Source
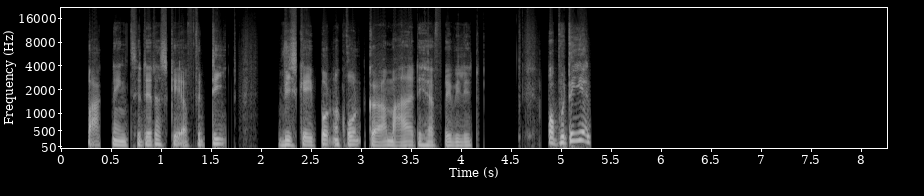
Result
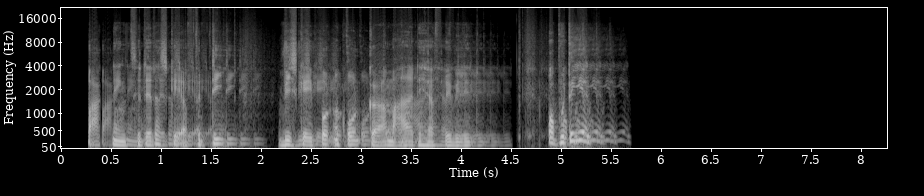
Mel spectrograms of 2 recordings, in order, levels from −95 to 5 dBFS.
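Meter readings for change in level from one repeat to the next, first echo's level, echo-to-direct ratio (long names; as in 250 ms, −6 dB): −7.0 dB, −12.0 dB, −11.0 dB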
